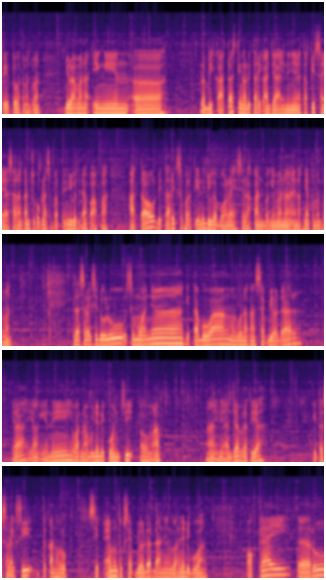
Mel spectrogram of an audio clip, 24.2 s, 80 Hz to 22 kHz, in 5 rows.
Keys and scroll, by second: 1.4 typing, 4.3 ctrl+z, 9.4 v, 11.9 v, 15.9 ctrl+1, 16.6 ctrl+2, 17.7 ctrl+z, 20.1 m, 21.6 v, 23.6 z.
